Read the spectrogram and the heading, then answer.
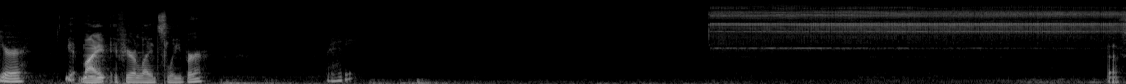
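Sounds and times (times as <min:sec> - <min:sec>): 
speech: 0:00.0 - 0:02.1, 0:03.3 - 0:03.6
vintage mechanical alarm watch ringing: 0:07.1 - 0:11.2.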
